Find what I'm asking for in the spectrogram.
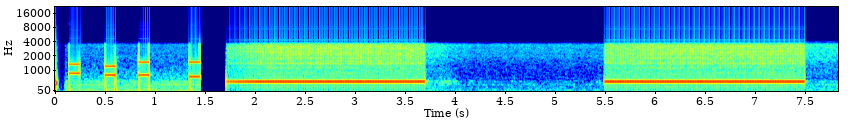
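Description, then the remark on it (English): Four quick touch-tone beeps dial a number, followed by two long, steady ringback tones separated by a pause of near silence. Clear and with no voices. “we'll get him on the phone right now with Dallas' phone number”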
